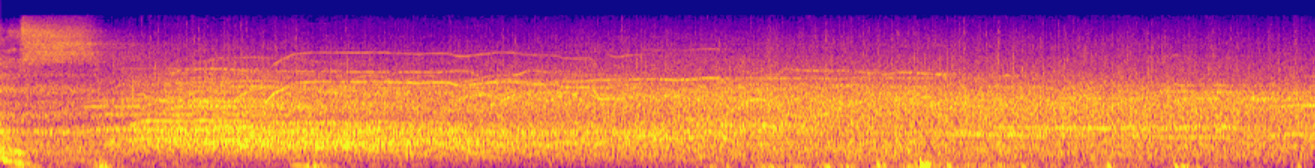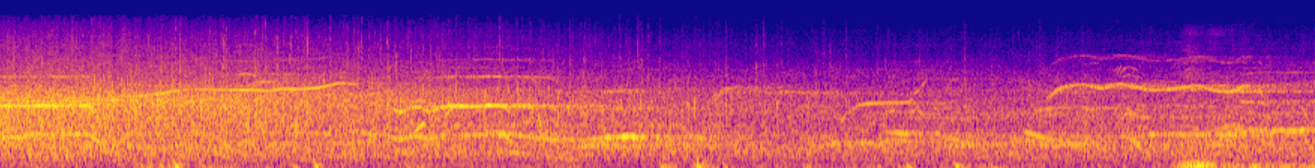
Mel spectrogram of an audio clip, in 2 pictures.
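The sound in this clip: Applause from a live concert audience in an arena in Cologne, dense sustained clapping from a large crowd that slowly thins and softens toward the end.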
